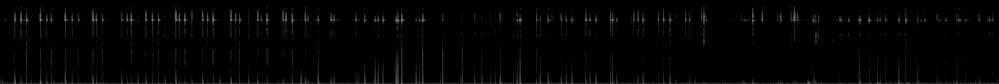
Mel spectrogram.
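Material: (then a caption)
Glass. Long nails tap and scratch a small cylindrical glass serum bottle filled with gold liquid and topped with a gold metal cap. Dozens of quick, soft, dry clicks and brief scratches come in rapid, uneven bursts, each dying away almost instantly, with a thin, bright high ring over a faint low thud.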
